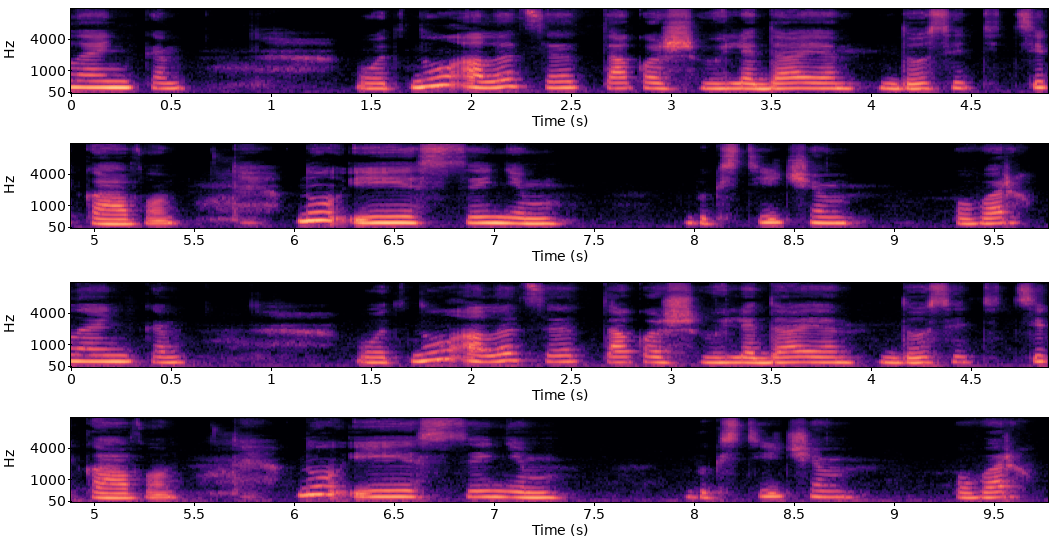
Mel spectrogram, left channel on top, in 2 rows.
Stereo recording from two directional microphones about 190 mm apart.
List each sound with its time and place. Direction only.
0.0 s speech: 40° left (ahead or behind)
